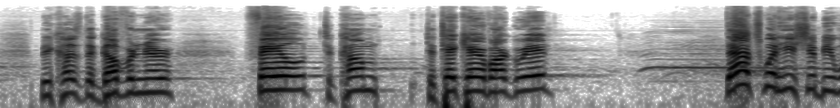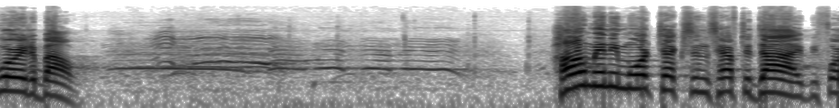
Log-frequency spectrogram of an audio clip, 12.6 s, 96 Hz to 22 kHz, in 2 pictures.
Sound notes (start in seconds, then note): 7.4 crowd applauding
